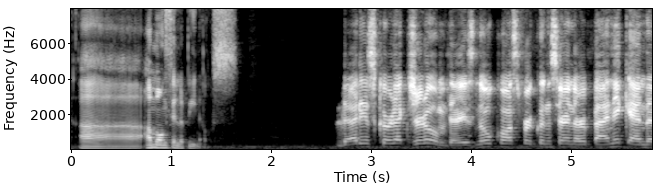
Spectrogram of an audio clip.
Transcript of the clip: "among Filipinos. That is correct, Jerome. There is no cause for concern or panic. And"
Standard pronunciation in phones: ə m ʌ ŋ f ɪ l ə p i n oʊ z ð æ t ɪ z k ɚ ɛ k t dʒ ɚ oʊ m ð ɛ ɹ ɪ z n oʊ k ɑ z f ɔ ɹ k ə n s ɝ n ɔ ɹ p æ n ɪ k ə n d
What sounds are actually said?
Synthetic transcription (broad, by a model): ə m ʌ ŋ f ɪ l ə p i n oʊ s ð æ t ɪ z k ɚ ɛ k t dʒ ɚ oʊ m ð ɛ ɹ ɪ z n oʊ k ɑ s f ɔ ɹ k ə n s ɝ n ɔ ɹ p æ n ɪ k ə n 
